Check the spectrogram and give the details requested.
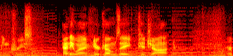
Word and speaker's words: Pidgeot: anyway here comes a pidot or Pidgeot or I've heard this name pronounced a billion different ways pidet I I've heard people pronounce it and apparently that's the right one I'm not even sure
